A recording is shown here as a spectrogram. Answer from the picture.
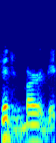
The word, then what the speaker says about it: Wittenberg: And so Luther nailed a list of 95 theses for debate regarding these indulgences to the church door in Wittenberg, or Wittenberg, it would be the German pronunciation, I guess, on October the 31st, 1517.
